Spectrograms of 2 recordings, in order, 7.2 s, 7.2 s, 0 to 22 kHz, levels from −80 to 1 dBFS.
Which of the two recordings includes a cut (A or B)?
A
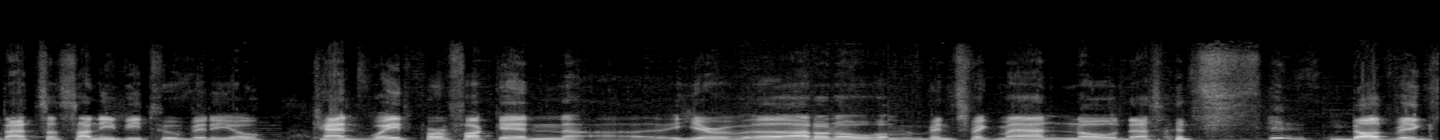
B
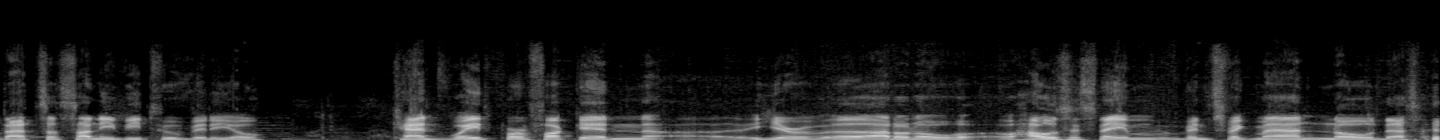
A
